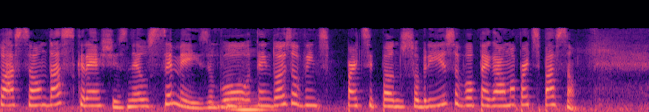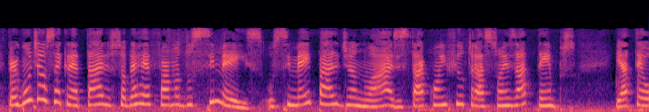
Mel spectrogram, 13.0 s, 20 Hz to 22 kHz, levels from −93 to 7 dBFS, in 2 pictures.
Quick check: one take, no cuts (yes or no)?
no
